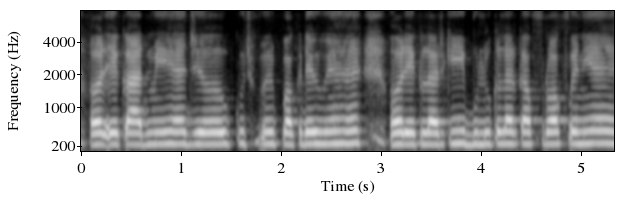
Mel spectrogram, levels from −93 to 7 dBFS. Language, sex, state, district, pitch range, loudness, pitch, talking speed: Hindi, female, Bihar, Sitamarhi, 240-250 Hz, -14 LUFS, 245 Hz, 200 wpm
